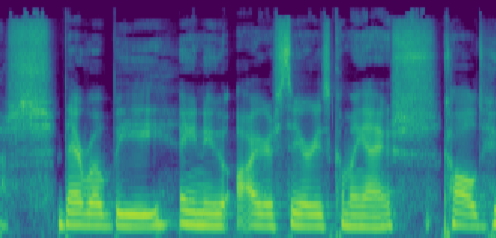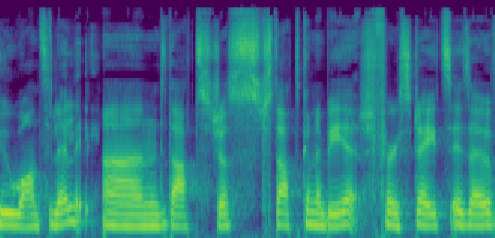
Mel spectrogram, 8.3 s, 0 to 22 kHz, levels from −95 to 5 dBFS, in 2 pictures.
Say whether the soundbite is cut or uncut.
uncut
